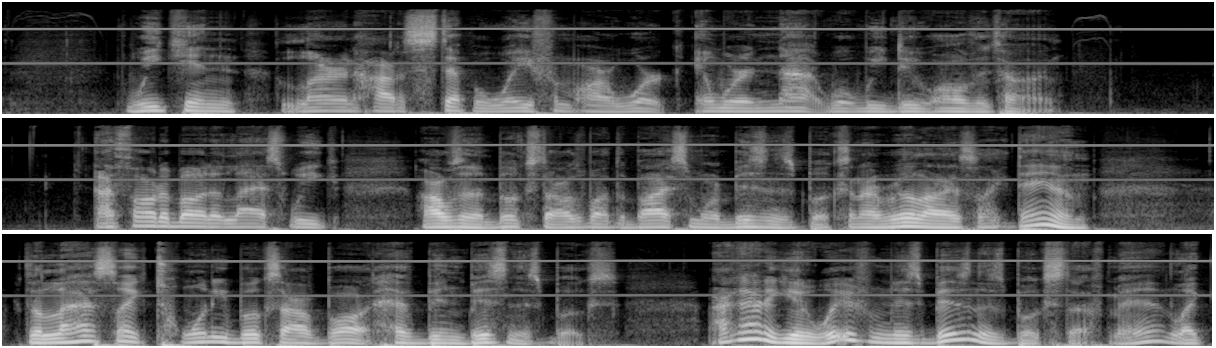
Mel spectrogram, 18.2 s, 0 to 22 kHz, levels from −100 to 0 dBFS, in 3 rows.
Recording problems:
high-pitched whine; noticeable; throughout; 8 kHz, 15 dB below the speech

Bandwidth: 16 kHz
